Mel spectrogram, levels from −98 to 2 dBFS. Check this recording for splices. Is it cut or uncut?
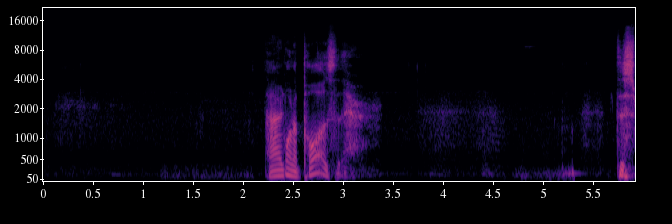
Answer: cut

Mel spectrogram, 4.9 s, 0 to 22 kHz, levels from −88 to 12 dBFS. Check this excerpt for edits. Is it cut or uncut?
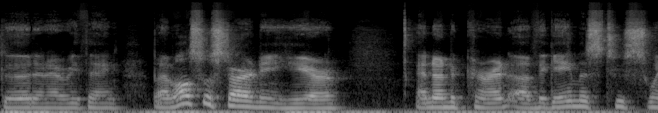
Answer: uncut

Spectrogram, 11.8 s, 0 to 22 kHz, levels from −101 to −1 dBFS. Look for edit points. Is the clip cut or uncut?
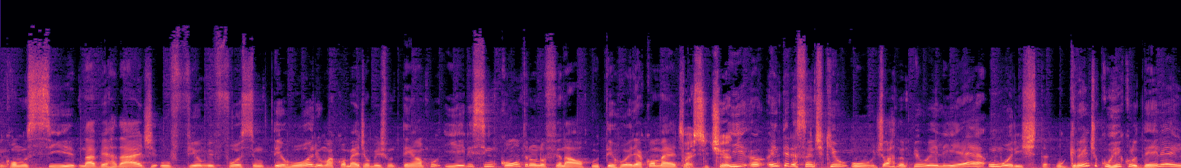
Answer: uncut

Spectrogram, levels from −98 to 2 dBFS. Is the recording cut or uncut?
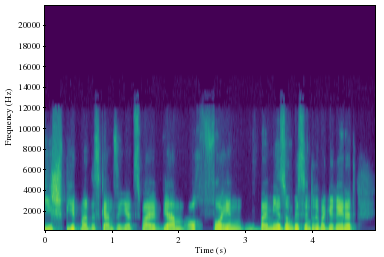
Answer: uncut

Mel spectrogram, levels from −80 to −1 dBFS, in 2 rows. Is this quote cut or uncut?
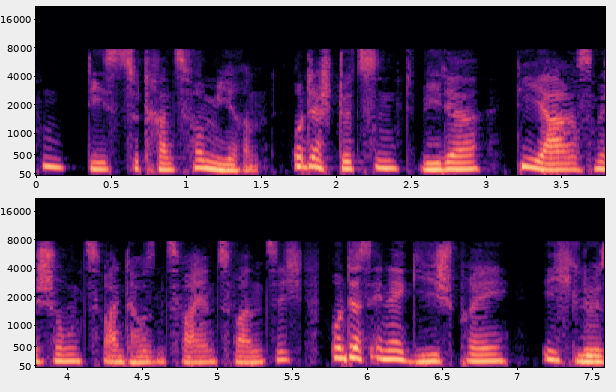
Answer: cut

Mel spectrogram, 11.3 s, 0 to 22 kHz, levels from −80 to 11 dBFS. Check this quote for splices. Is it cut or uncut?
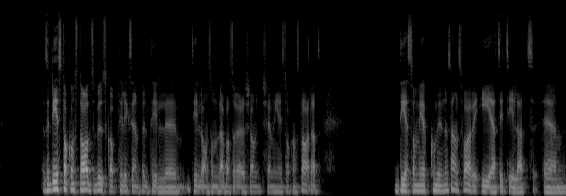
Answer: uncut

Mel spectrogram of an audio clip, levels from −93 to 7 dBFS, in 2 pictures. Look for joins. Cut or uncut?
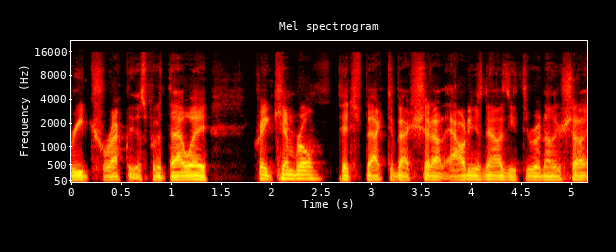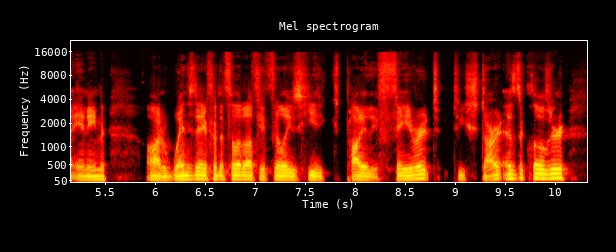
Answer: uncut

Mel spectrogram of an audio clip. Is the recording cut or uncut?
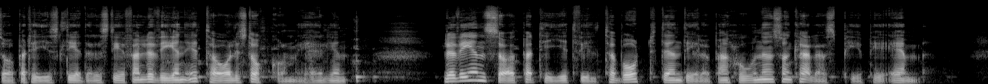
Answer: uncut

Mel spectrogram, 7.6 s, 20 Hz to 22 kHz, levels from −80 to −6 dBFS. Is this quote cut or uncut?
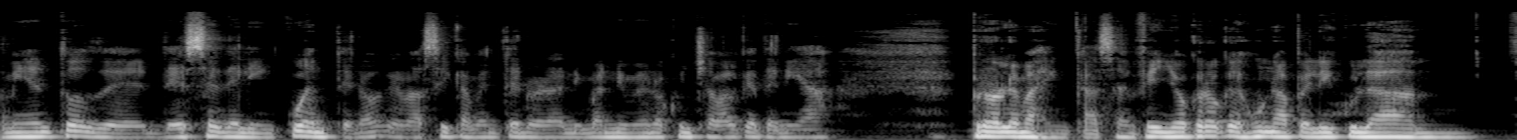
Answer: uncut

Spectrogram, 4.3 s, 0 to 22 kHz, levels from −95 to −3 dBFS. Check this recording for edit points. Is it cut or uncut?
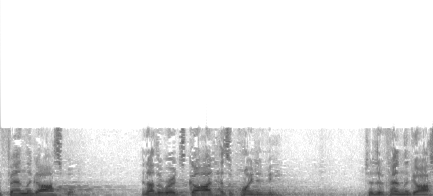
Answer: uncut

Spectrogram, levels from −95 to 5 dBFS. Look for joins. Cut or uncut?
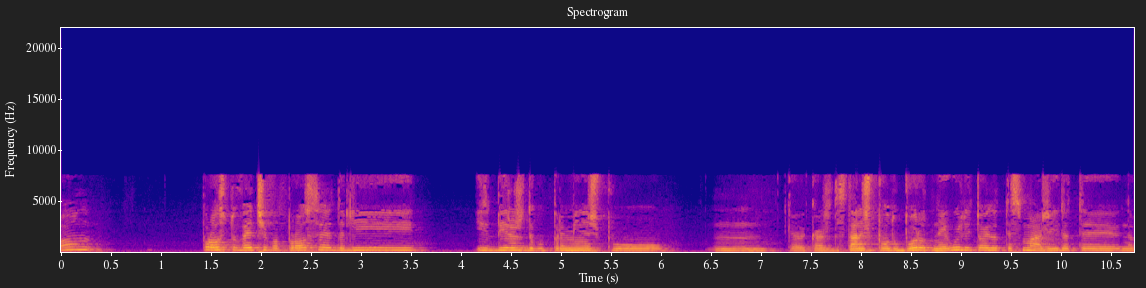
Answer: uncut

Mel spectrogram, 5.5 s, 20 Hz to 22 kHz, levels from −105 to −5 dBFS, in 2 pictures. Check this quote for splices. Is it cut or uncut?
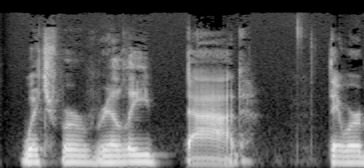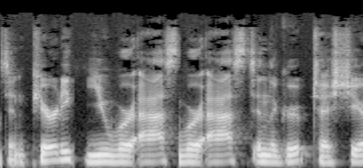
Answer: cut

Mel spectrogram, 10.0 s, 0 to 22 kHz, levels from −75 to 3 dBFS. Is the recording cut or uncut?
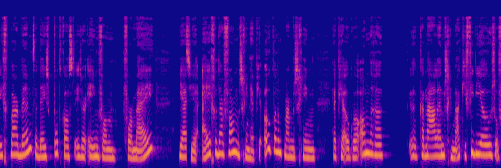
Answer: cut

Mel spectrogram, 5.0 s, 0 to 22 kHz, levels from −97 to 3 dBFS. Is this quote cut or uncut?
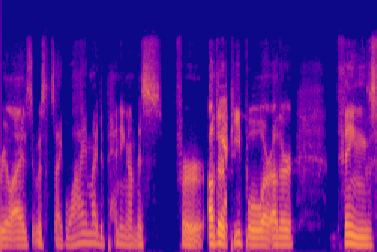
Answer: uncut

